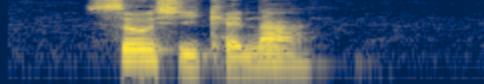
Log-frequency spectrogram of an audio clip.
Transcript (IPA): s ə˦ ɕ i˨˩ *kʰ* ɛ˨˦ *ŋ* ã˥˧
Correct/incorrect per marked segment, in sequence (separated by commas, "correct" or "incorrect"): correct, incorrect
